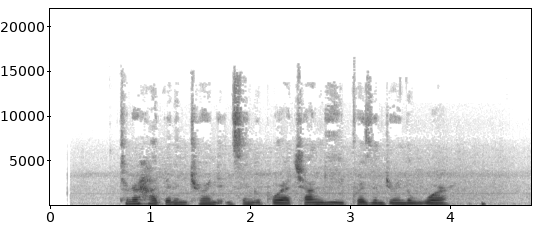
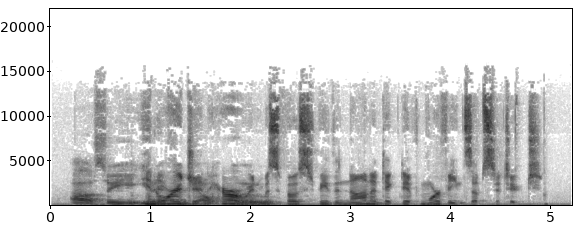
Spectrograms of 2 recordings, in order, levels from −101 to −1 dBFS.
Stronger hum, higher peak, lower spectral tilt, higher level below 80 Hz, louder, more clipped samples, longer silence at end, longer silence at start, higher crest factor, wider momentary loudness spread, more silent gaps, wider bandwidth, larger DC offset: neither; second, -10 dBFS vs -4 dBFS; first, -5.5 dB/octave vs -3 dB/octave; second, -70 dBFS vs -58 dBFS; second, -28 LUFS vs -22 LUFS; neither; first, 0.45 s vs 0.25 s; first, 0.7 s vs 0.2 s; about the same, 18 dB vs 20 dB; first, 16 LU vs 9 LU; neither; about the same, 15 kHz vs 16 kHz; neither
